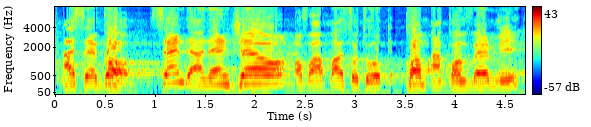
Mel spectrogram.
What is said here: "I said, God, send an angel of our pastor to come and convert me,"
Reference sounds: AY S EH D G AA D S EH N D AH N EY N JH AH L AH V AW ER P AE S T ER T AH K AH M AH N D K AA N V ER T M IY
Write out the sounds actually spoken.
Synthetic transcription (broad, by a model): AY S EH G AA D S EH N D AH N EY N JH AH L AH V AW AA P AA S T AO T AH K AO M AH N K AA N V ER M M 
